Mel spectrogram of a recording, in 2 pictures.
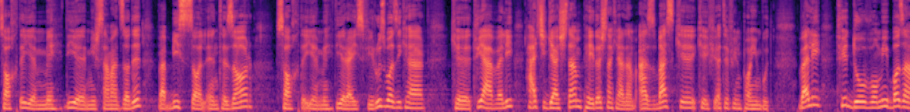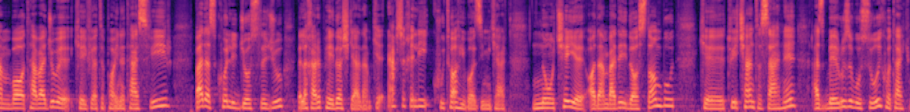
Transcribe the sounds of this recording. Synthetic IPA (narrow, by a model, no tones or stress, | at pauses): sɒːxt̪e̞je̞me̞hd̪ije̞miːɾsæmæd̪zɒːd̪e̞væ̰biːst̪sɒːle̞̰nt̪ʰe̞zɒːɾ | sɒːxt̪ḛjeme̞hd̪̥ije̞ɾæiːsfiːɾuːzbɒːziːcʰæɾd̪̥̚ | cʰe̞t̪ʰuːjeævːæliːhæ̰ɾt͡ʃʰiːɟæʃt̪æmpʰe̞jd̪ɒːʃnæcʰæɾd̪æmæzbæscʰe̞cʰe̞jfijæ̰t̪ʰe̞filmpʰɒːjiːnbuːd̪̥væli | t̪ʰuje̞d̪ovːomiːbɒːzæmbɒːt̪ʰævæd͡ʒːo̞be̞̰cʰe̞jfijæt̪ʰe̞pʰɒːjḭːnʔe̞t̪ʰæsfiɾ | b̥æːd̪æz̥kʰo̞lːid͡ʒost̪e̞d͡ʒuːb̥e̞lʔæxæɾe̞pʰe̞jd̪ɒːʃcʰæ̰ɾd̪æ̰mcʰe̞̰nʔæ̰χʃexejlikʰuːt̪ʰɒːɦiːbɒ̰ːziːmiːcʰæ̰ɾd̪̥not͡ʃʰe̞je̞ʔɒ̰ːd̪æmbæd̪ejed̪ɒːst̪ɒːnbuːd̪̥cʰe̞t̪ʰujet͡ʃʰænt̪ʰɒːsæhne̞ | ʔæzbe̞hɾuːze̞vosuːɣiːkʰo̞t̪ʰækʰm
